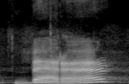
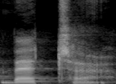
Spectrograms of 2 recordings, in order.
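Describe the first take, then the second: First: "better" with the T as a light D; American BETTER. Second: "better" with a true crisp T; British BETTER. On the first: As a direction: tap it like "bedder", R sounded. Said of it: "هنقولها في الأمريكان أكسنت". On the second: Teacher showing British "better", clear-T pronunciation. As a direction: sound the T fully in "better". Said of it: "في البريتش أكسنت هنقولها". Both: Shown as a demonstration.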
